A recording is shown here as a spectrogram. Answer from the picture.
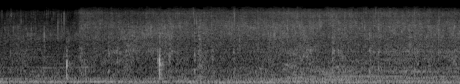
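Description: Goat meat, shallots and garlic sizzling in hot oil in a blackened wok, stirred with a metal wok ladle, with sharp clinks of the ladle against the wok about two-thirds of a second and a second and a half in.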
